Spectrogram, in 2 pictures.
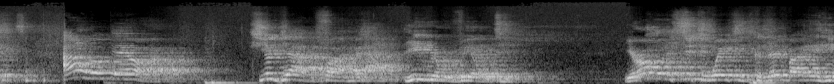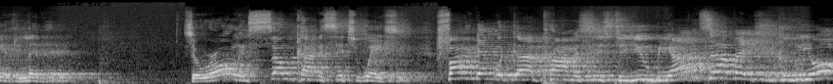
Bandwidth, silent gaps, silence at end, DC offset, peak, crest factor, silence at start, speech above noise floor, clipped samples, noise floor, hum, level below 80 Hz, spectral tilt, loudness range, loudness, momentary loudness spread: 19.5 kHz; none; 0 s; under 0.1%; 0 dBFS; 16 dB; 0 s; 24 dB; under 0.1%; -40 dBFS; none; -38 dBFS; -3.5 dB/octave; 2 LU; -16 LUFS; 10 LU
